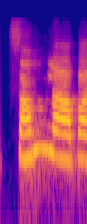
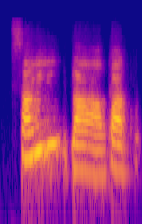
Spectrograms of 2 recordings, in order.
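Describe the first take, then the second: First: సంలాప with a closed-lip m, sam-laa-pa; wrong m sound. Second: సంలాప very slow, nasal n held into a long laa; correct nasal anusvara. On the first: Teacher showing students the mistake, సంలాప with an m. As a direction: say సంలాప with a plain m before laa. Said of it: "సంలాప కాదు". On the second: Teacher correcting students, సంలాప with a slow held n. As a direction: draw out సంలాప as san-laa-pa. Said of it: "అని పలకాలి". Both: Shown as a demonstration.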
